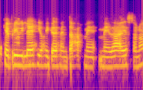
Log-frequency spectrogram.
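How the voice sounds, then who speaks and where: The speaker moves at a moderate pace. The intonation stays monotone and flat. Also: woman. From Spain. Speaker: UX designer and researcher. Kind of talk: guest lecture. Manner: hesitant, many fillers.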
